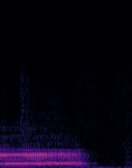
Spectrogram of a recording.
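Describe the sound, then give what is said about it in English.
A single sheep bleats once, a loud, wavering nasal cry lasting under a second before it cuts off, with no one speaking. “There's that sheep in your room.”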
